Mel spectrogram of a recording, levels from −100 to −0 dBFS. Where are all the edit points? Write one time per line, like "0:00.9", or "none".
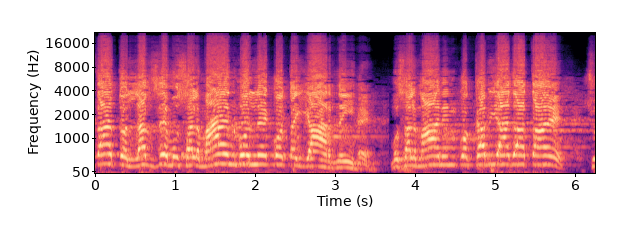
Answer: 0:03.5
